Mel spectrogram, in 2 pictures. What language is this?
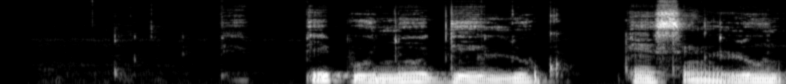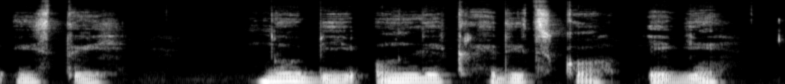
Nigerian Pidgin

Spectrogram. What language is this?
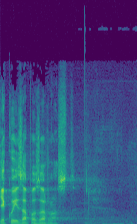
Czech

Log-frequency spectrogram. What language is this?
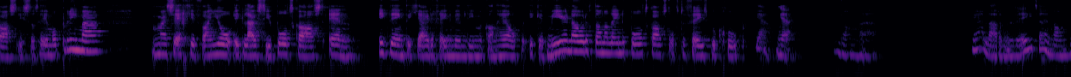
Dutch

